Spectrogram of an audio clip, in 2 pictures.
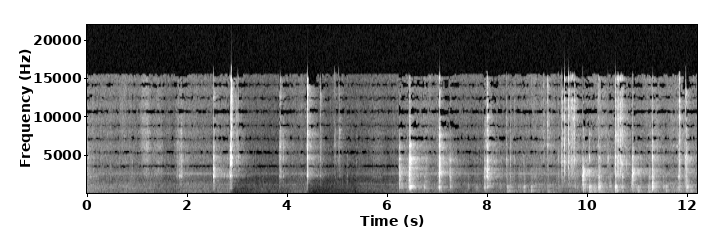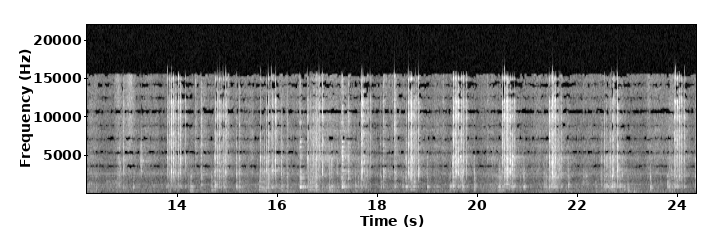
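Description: A ratchet fitted with an impact socket works the front brake bolts of a 2010 Hyundai Accent. Bursts of quick mechanical clicking come and go over a quiet garage background, and no one talks.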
